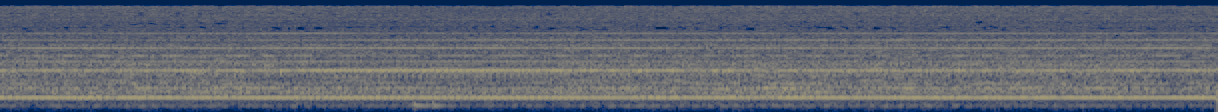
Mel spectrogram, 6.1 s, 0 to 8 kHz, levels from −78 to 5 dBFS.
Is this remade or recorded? recorded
